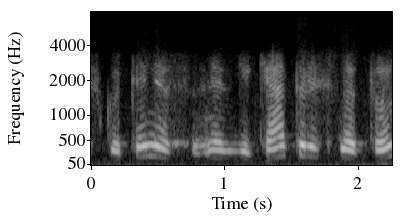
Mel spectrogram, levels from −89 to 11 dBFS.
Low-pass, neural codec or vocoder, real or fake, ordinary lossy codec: 7.2 kHz; none; real; Opus, 16 kbps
